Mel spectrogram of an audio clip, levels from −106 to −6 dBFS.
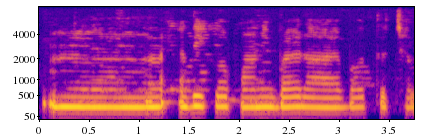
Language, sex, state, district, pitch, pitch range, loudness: Hindi, female, Bihar, Kishanganj, 225 Hz, 220-230 Hz, -21 LUFS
